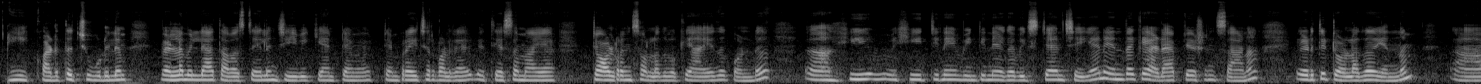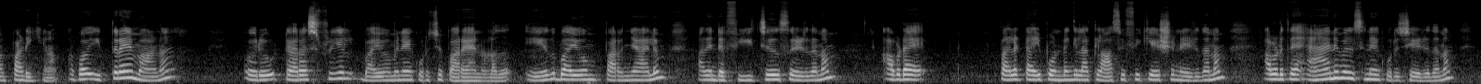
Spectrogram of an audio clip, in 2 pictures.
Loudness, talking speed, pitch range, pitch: -24 LUFS, 95 wpm, 195-230 Hz, 210 Hz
